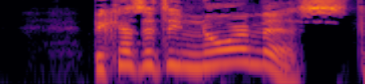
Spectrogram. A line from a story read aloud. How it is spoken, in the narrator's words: the woman shouted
